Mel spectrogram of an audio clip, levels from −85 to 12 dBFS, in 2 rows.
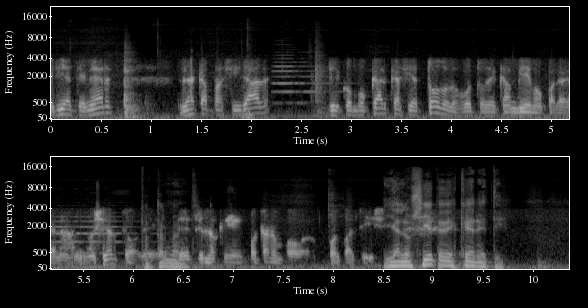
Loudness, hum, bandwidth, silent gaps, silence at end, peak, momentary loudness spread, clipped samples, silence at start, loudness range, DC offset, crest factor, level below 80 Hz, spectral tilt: -29 LUFS; none; 16 kHz; none; 0 s; -12 dBFS; 9 LU; under 0.1%; 0 s; 2 LU; under 0.1%; 18 dB; -44 dBFS; -5 dB/octave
